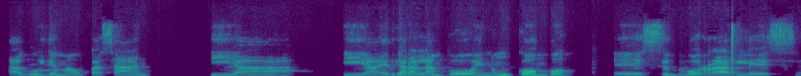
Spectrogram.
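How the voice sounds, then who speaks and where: Casting: man, average pitch, relaxed conversational storyteller on a panel, dull lo-fi sound. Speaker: panelist talking about favorite books. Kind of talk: casual anecdotal talk at a round table. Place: at home, remote call.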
